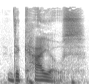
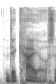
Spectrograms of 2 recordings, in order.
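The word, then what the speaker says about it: Dikaios (δίκαιος): Dikaios. Dikaios. And that's spelled D-I-K-A-I-O-S.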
